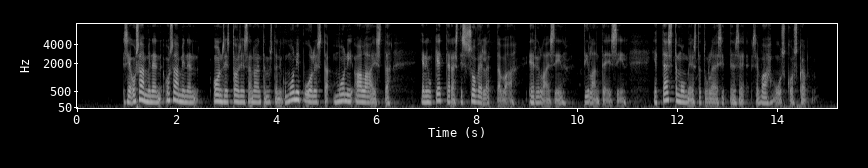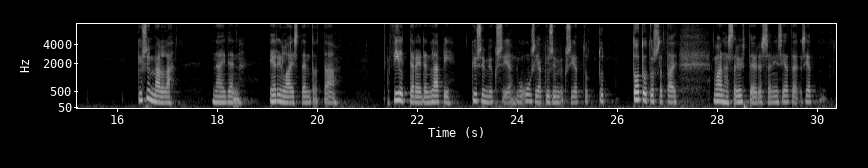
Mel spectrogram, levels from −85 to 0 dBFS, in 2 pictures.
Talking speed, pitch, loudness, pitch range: 90 wpm, 170 Hz, -36 LUFS, 160-185 Hz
